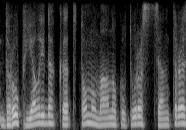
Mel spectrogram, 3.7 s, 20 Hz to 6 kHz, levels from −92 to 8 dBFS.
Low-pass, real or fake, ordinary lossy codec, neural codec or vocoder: 5.4 kHz; fake; Opus, 16 kbps; codec, 16 kHz in and 24 kHz out, 0.9 kbps, LongCat-Audio-Codec, four codebook decoder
